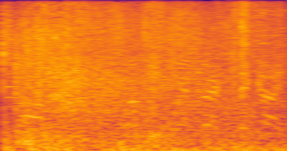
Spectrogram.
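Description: A loud video game explosion in a German Let's Play, with a deep booming rumble and crackling debris, sustained for a couple of seconds, with no talking over it.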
